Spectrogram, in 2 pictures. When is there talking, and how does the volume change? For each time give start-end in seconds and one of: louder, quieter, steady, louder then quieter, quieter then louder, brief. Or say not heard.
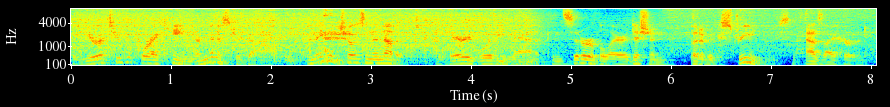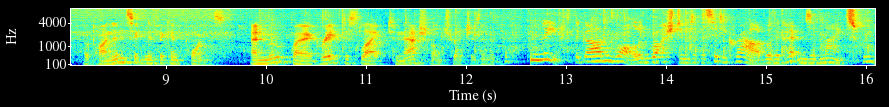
0.0-16.0 steady.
